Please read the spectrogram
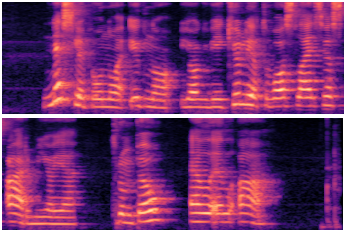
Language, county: Lithuanian, Šiauliai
